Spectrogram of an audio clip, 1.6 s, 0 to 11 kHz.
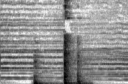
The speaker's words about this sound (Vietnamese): vừa dùng ngón tay gõ lên mặt bàn 3 tiếng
